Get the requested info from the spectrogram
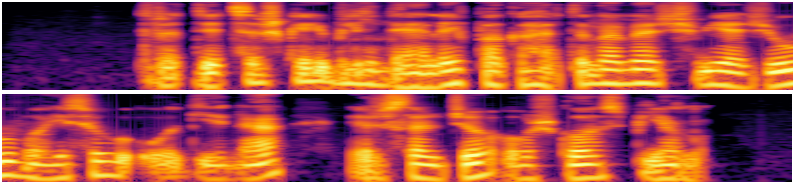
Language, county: Lithuanian, Marijampolė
